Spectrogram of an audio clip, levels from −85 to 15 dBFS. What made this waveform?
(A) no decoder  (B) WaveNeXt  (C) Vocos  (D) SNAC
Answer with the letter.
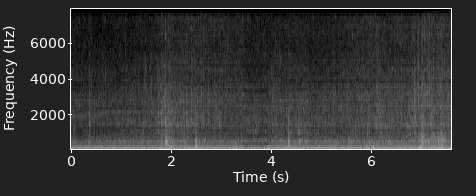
A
